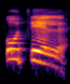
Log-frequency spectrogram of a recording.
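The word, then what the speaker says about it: hôtel: So like S in English H is not pronounced H is not pronounced normally. For example, hotel is pronounced as hotel.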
